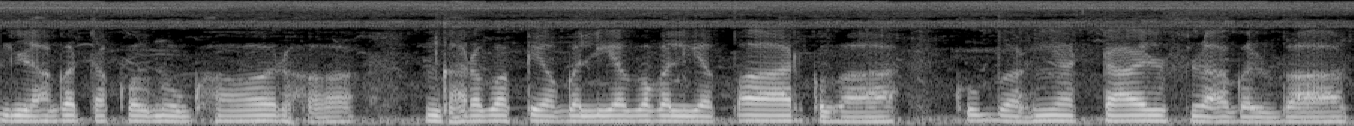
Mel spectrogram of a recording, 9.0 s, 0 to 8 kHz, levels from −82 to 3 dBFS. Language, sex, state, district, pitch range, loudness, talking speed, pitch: Bhojpuri, male, Uttar Pradesh, Deoria, 115-130 Hz, -17 LUFS, 100 wpm, 125 Hz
